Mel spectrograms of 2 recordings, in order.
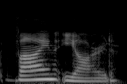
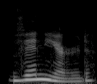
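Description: First: "vineyard" said as two words, vine and yard. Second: Said in the usual way. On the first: Shown as a demonstration. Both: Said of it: "now making that connection".

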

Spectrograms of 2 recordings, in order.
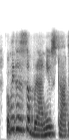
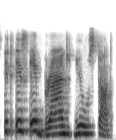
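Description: First: Said in the usual way. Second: "It is a brand new start" said slowly and louder, each word weighted; slow emphatic repeat. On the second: Shown as a demonstration. Tarot reader stressing the new start to viewers, slow and emphatic. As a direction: lean into "brand new start", unhurried and firm.

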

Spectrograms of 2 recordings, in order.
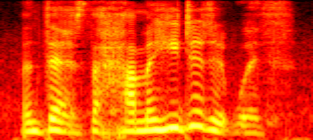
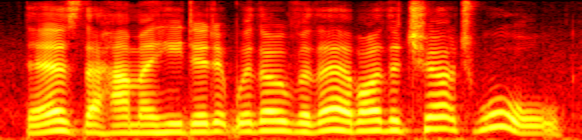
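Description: First: Fast, loud, raised accusation; excited cry. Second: Firm, louder, measured statement; sensible correction. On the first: Cobbler spotting the hammer on the smith's shoulder, excited cry. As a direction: burst out with it, quick and louder. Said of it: "cried the atheistic cobbler". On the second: Inspector correcting the cobbler about the hammer, sensible and firm. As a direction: point it out firmly, less hurried. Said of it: "said the inspector, a sensible-looking man". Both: A narrator's reading.

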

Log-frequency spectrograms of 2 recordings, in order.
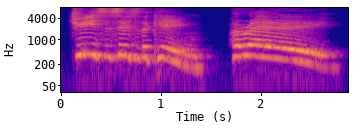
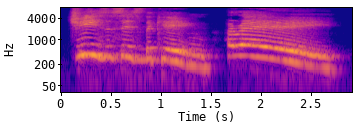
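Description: First: High loud joyful cheer on Hooray. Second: High loud joyful cheer. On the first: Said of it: "Let's practice". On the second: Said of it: "we say very loudly". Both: Shown as a demonstration. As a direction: cheer it out as loud as you can.

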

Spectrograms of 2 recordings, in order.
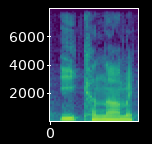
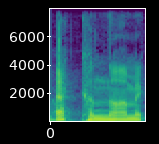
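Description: First: Economic starting with ee; long E variant. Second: Economic starting with eh; short E variant. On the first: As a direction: say "economic" as ee-co-NOM-ic. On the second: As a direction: say "Economic" as eck-o-NOM-ic. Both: Shown as a demonstration. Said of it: "cái nào cũng được".

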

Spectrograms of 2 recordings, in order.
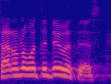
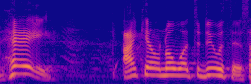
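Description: First: Quick, high mock call, repeating herself; faster retold yell. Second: High, louder mock call across the room; retold yell. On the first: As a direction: rush the repeat, still calling out. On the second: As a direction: call the manager over, half-yelling. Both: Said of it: "She yelled over to the manager".

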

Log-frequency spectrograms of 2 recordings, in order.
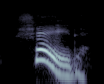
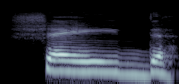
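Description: First: Said in the usual way. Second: "Shade" with long vowel, released d; slow modelling. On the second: Shown as a demonstration. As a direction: draw out "Shade" slowly. Teacher models word slowly.

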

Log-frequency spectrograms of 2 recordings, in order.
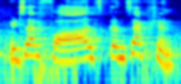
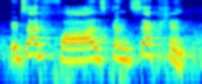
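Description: Both takes have the same delivery.

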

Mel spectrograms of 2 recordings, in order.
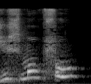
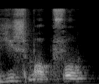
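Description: First: High-pitched, rising question; raised questioning. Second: Low, soft, understated ask; low-key question. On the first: Storyteller repeats Danger's question to Wicked, raised and questioning. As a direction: lift it up into a pointed query. Retelling the question, misread as challenge. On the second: Danger asks Wicked to smoke, low-key and quiet. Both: Retold or imitated.

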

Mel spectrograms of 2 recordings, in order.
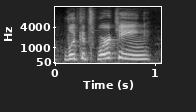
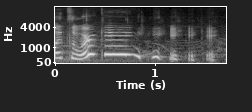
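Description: First: Loud, delighted announcement; excited. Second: High, drawn-out villain gloat; evil mastermind. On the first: Real, not acted. Seeing guests use the machine, delighted. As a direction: point and cheer. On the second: Pretend. Gloating over the vending machine scheme, villain voice. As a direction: savor it like a cartoon villain.

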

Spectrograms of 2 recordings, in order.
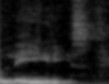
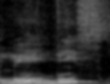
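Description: First: LADIES with a quick tapped R for the D. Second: LADIES with a hard, clear D. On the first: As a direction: say "ladies" like LAY-rees. ("ladies" con la D como R suave) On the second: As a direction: say "ladies" with a full D sound, LAY-dees. ("ladies" con D bien marcada) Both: Shown as a demonstration. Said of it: "se intenta pronunciar un poco como la R".

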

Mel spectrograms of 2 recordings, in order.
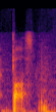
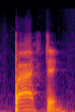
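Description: First: Said in the usual way. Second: Put-on Boston said as "Bahstan" in a Boston accent; mock Boston accent. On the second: Player mimics a Boston accent on the city name. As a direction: drawl "Boston" as a Boston local would.

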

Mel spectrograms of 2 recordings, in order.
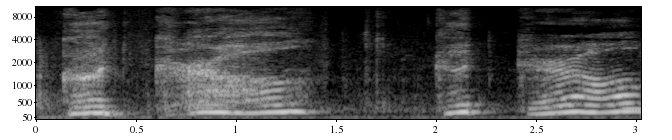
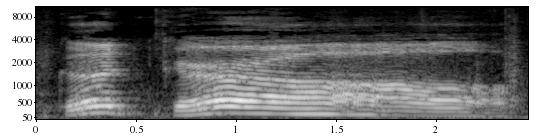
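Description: First: Whispered. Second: Said in the usual way. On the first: Shown as a demonstration. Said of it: "Good girl (plain take before)". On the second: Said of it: "Good girl (whispered retake)".

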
